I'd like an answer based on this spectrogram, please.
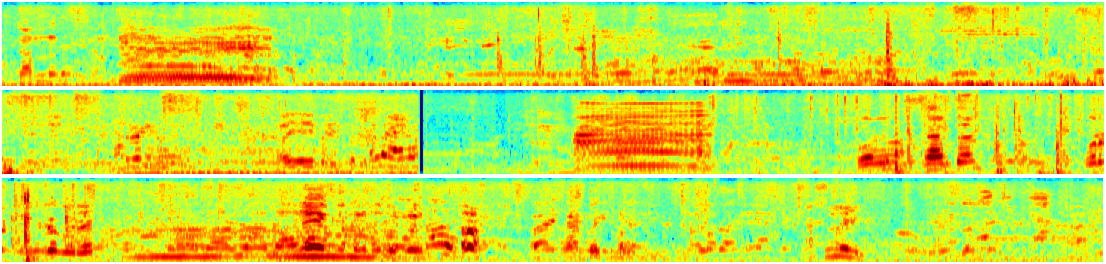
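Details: Gaiya cattle being unloaded at a cattle farm; repeated loud moos, some long and bending in pitch, with a brief quiet gap midway, over low-pitched machine-like rumble and faint voices.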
